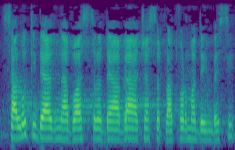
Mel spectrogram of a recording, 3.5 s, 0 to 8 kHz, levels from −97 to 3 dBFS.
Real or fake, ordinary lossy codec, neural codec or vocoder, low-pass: real; none; none; 7.2 kHz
